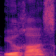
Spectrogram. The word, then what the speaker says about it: Uras: Alors, Huras, comme ça se prononce, oui. – U-R-A-S. – U-R-A-S.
